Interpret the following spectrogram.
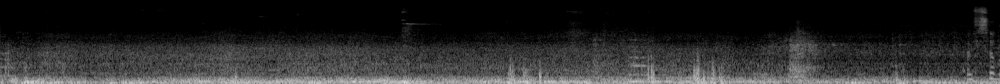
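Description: Steady low rumble of engine and road noise inside a moving Fiat taxi's cabin.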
